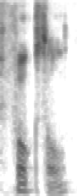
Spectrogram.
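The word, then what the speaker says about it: forecastle: that's the boson whistle there are other nautical terms that do the weird pronunciation too like for castle being pronounced foxel but bosun's the one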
